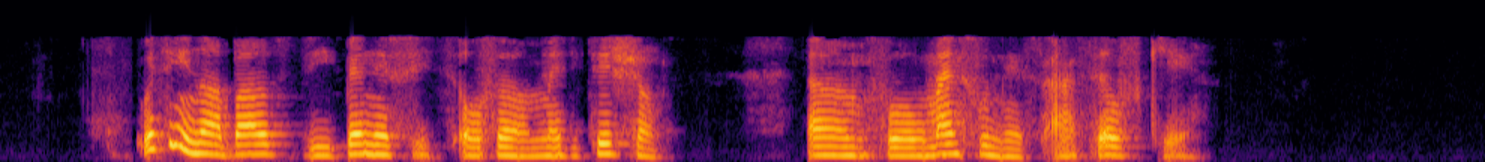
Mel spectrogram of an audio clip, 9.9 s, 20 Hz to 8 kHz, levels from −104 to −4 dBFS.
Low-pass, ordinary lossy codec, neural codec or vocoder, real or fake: 7.2 kHz; AAC, 16 kbps; vocoder, 44.1 kHz, 128 mel bands every 256 samples, BigVGAN v2; fake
